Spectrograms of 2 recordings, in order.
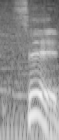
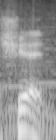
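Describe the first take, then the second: First: The word begins with a plain s sound. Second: The word begins with an sh sound.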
